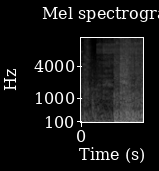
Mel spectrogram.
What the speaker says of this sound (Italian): Io gli sparo di tutto!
